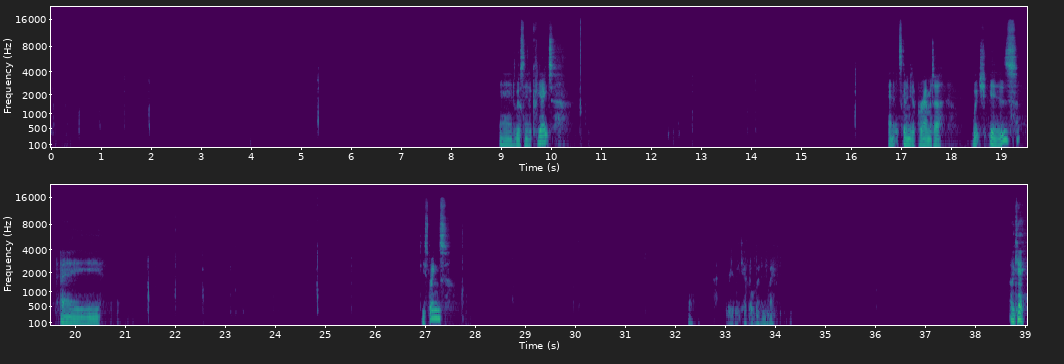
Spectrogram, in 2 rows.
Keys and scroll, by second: 0.4 ctrl+v, 5.2 ctrl+shift+c, 28.6 ctrl+shift+c, 33.5 ctrl+shift+Up.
